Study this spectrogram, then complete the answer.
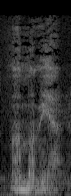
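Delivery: a breathless whispered mamma mia; awed whisper. Real, not acted. Preacher marvels to the congregation in a whisper. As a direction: whisper it in awe.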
